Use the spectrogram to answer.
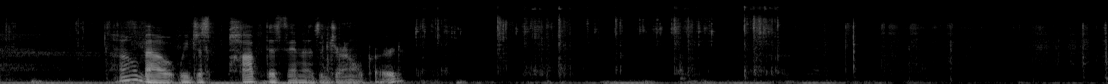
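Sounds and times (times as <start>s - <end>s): paper rustling: 8.2s - 11.0s.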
